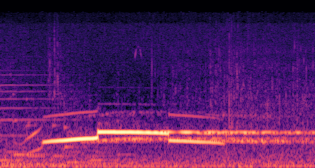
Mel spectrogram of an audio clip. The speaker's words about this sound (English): To hear a common loon in the wild during the summer, you'll need to find a northern freshwater lake where a pair is nesting. But to find that same common loon in winter, you'll likely need to look on a saltwater bay.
